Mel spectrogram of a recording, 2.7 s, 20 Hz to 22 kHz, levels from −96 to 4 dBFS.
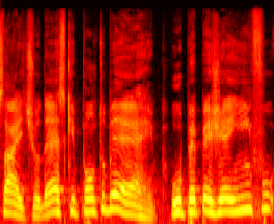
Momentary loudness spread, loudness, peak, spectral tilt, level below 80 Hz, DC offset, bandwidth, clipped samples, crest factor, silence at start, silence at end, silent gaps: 5 LU; -23 LUFS; -8 dBFS; -6 dB/octave; -52 dBFS; under 0.1%; 18.5 kHz; under 0.1%; 14 dB; 0 s; 0 s; none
